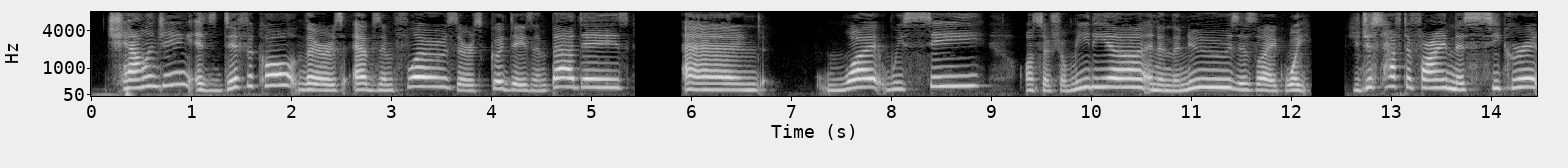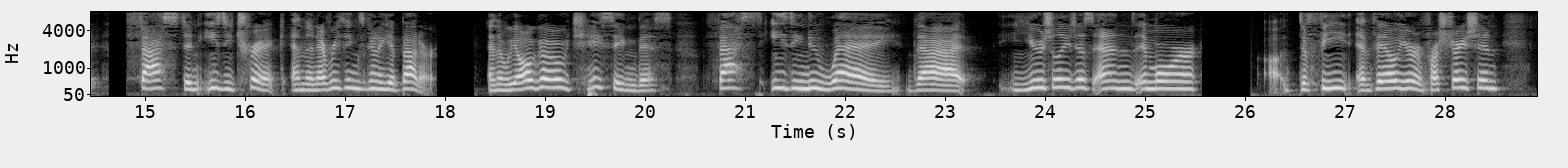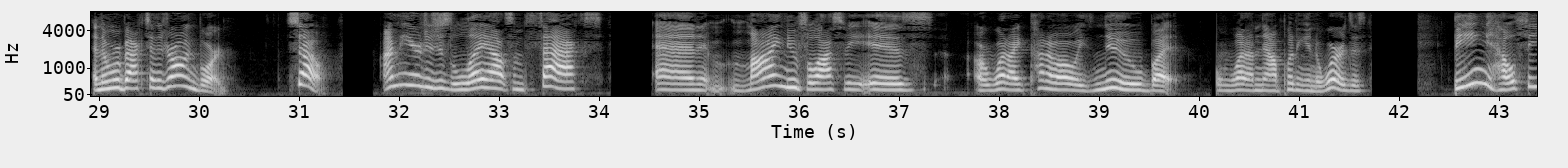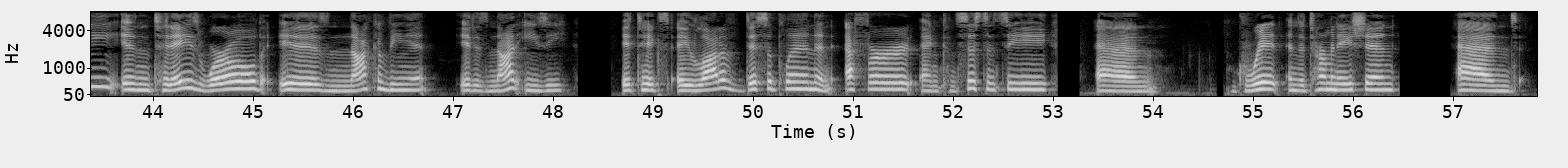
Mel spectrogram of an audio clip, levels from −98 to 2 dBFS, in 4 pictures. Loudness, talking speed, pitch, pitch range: -17 LUFS, 135 wpm, 240 Hz, 210-290 Hz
